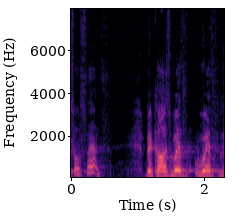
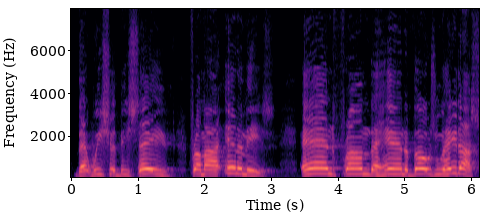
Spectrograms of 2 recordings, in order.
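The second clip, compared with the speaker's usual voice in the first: ordinary talk, nothing marked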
